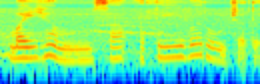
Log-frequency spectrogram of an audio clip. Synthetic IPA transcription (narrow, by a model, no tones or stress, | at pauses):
mɐjɦɐmsɐɐt̪iːʋɐɾuːt͡ʃɐ̰t̪ḛ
